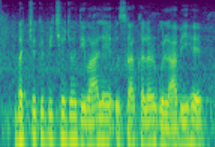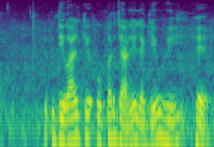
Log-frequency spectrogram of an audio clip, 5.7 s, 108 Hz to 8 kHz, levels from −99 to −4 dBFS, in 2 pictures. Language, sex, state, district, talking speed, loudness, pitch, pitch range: Hindi, male, Jharkhand, Sahebganj, 180 wpm, -17 LUFS, 125 Hz, 115-135 Hz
